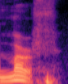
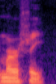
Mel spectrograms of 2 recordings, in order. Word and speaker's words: Murph: from hero but but he's not a Smurf which rhymes with murf that's right he's a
